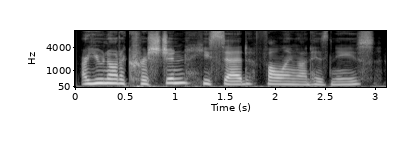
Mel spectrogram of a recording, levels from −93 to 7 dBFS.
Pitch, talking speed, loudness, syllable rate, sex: 200 Hz, 210 wpm, -17 LUFS, 4.9 syllables/s, female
